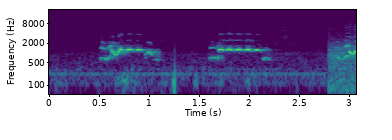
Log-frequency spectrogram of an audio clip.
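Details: An unidentified bird gives two short, warbling, slightly hoarse calls around a mid pitch, about a second apart, with a faint low hum and a burst of noise at the end.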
